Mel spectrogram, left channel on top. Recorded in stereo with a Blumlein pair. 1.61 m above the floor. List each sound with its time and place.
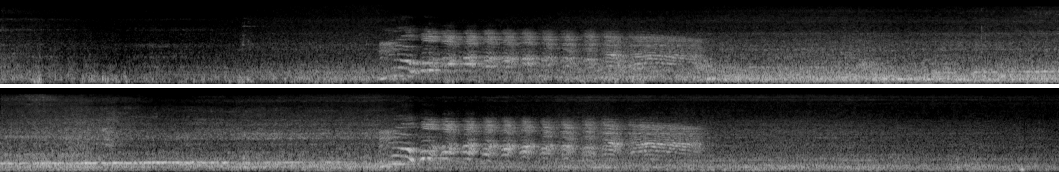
3.8 s laughter: 25° right, 0.7 m; by 7.1 s 35° right, 4 m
